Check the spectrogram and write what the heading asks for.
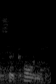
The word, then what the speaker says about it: Ciccone: It is Ciccone. It is. I went to school with his uncle. Okay. See, I have a tendency not to pronounce the E's at the end. So. It's Ciccone, because I know the uncle.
